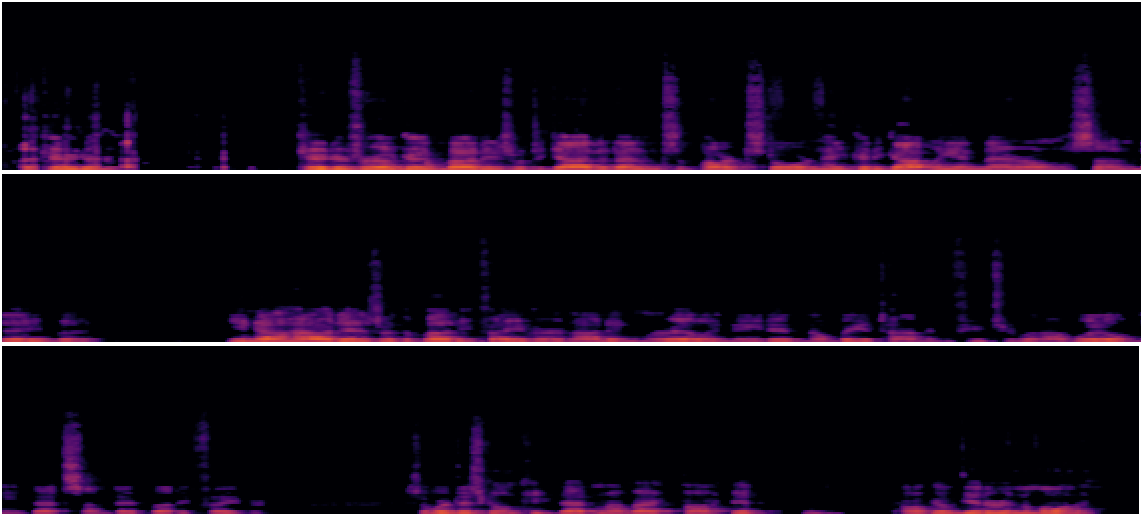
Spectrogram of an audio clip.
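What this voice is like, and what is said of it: Heavy rural Southern accent. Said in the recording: “Sorry to slip into the heavy accent there. ... are we in Hazard County right now?”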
